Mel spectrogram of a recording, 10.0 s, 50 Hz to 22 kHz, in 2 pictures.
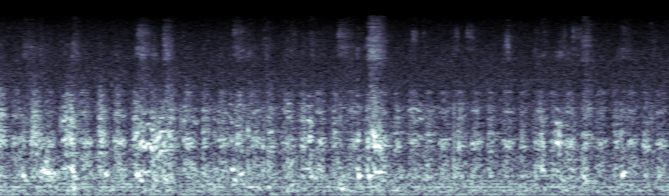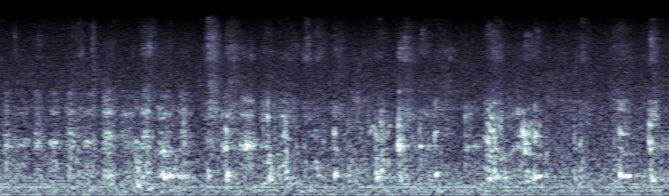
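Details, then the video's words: Week-old English Golden Retriever puppies from the July 9, 2012 litter of Maddie and Jazz, nursing, filmed July 15, 2012; soft rapid suckling clicks and snuffling breaths run continuously, with faint squeaks scattered throughout and a low steady hum beneath. "English Golden Retriever Puppies Nursing"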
